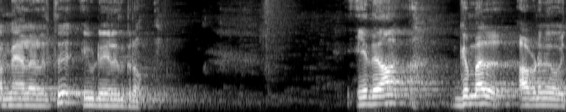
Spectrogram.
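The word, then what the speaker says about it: גימל: அடுத்த எழுத்து கிமல் அப்படின்னு உச்சரிக்கிறோம்.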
